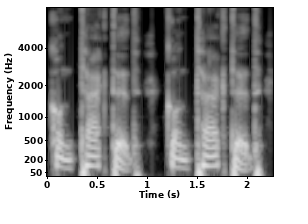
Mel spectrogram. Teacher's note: en este caso sí se pronuncia esa ed, pero con la e suave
